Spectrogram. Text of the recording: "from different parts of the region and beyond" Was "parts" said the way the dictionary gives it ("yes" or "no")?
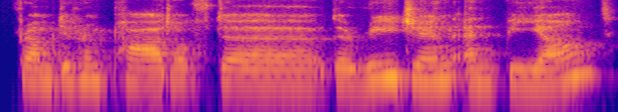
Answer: no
